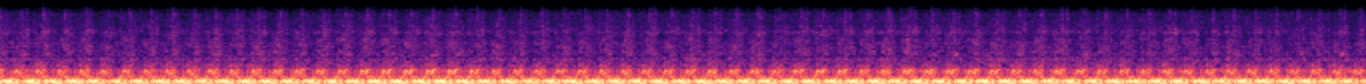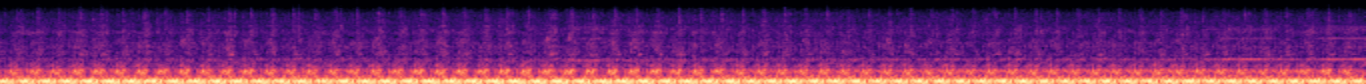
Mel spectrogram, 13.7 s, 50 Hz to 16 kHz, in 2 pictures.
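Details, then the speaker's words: 1956 Studebaker Golden Hawk V8, first start in 50 years, carburetor and mechanical fuel pump working; deep even rumble, steady firing, no knocks or misses throughout; running good, needs a little fine tuning. "so there you go folks running good uh just some little fine tuning to do there but carburetor's doing good fuel pump's doing good"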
